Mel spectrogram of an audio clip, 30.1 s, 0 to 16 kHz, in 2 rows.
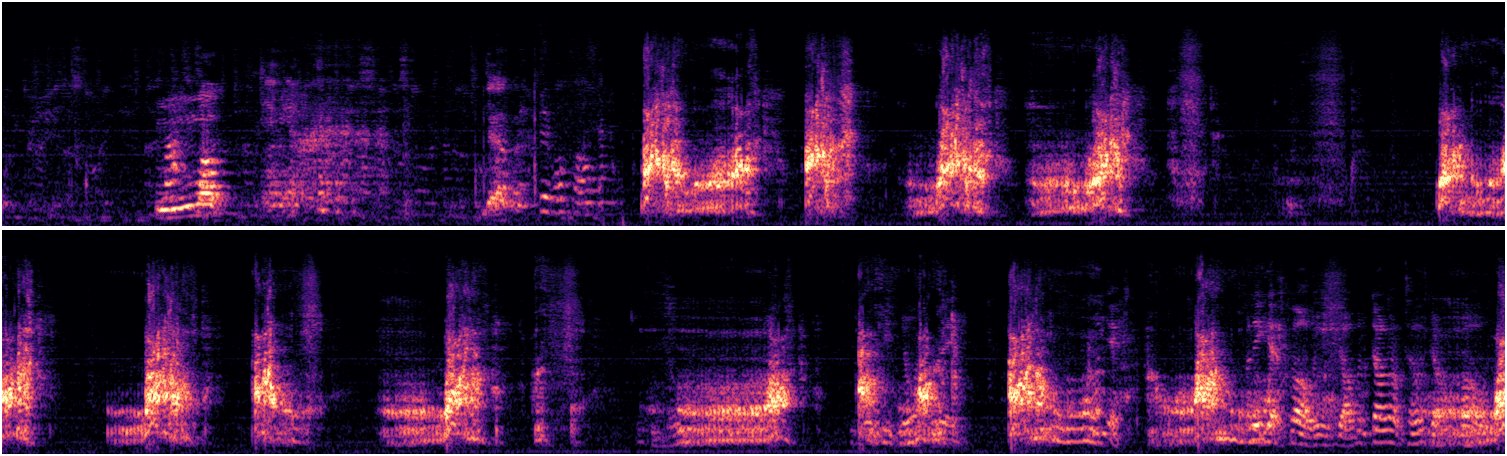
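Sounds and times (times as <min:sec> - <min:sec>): small dog growling and barking: 0:06.4 - 0:11.5, 0:14.3 - 0:27.9, 0:29.2 - 0:30.0.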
